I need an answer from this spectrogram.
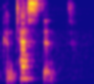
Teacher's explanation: the stress is not in the beginning it's on the second syllable so the first syllable is quick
